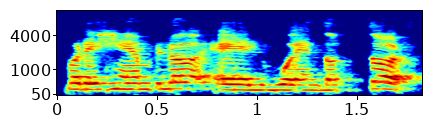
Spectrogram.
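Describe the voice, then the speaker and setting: Young female student, raised pitch, very slow and halting read. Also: fairly even intonation, fairly bright tone, dull audio. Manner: halting, careful reading with self-corrections. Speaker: university student presenting. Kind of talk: reading a class presentation aloud.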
